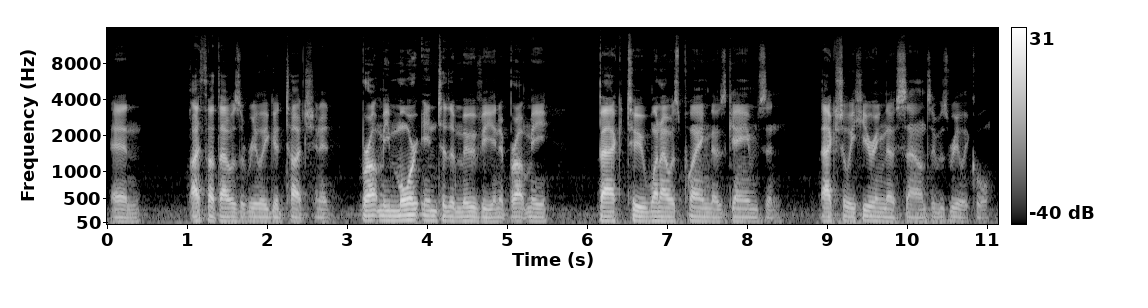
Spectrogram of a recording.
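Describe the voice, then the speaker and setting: A man's voice: rumbling low, little pitch movement, normal speed, fairly bright tone, a little hiss or hum. A man speaking as a guest reviewer in a casual discussion, agreeable and plain-spoken.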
